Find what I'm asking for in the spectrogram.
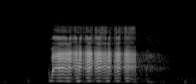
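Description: A single sheep lets out one loud, wavering bleat, with a shaky, trembling tone that lasts about a second before trailing off into quiet.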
